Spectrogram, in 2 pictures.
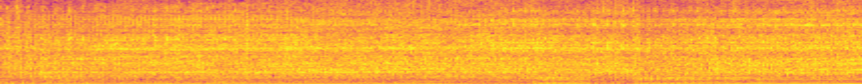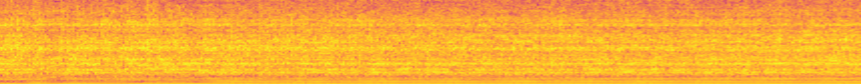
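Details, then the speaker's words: Hyundai two-stroke brush cutter that won't take throttle and spins its head slowly: labours at low revs, climbs only partway then holds a flat drone, never reaching full rpm. Low-rpm bogging; air filter found wet with fuel. "motor devri düşük Bu sebeple devirdi çukurun Galata maçı yormuyor kafa o sebeple dönüyor"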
